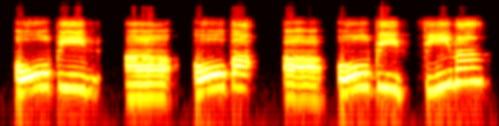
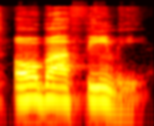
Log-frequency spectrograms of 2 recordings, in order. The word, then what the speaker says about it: Oba Femi: He went up against Obi Fima. If I pronounce that correctly, it's Oba Femi.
